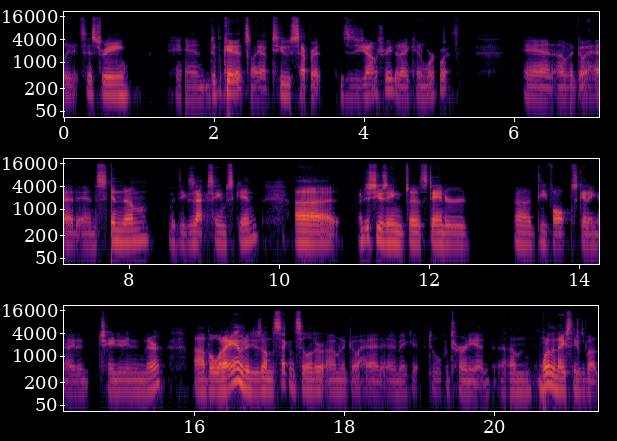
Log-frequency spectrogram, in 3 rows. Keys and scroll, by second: 2.1 ctrl+d, 20.8 ctrl+Up.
